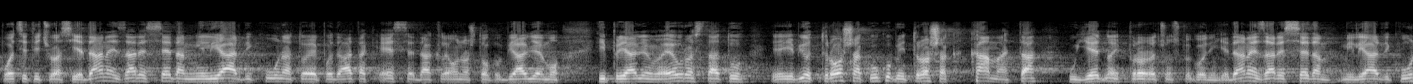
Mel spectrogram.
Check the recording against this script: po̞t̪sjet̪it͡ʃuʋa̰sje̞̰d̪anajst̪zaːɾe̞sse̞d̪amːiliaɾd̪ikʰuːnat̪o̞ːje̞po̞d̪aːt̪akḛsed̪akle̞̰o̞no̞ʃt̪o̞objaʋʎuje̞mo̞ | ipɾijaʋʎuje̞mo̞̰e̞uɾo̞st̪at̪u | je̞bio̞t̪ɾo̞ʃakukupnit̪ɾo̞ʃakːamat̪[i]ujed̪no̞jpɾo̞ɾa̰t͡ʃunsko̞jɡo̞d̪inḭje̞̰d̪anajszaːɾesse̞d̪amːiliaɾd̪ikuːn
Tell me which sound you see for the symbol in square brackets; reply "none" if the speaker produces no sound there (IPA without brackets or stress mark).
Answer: a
